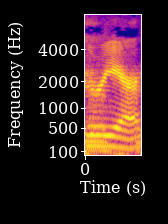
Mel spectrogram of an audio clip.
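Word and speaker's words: Gruyère: French onion soup, got ciabatta croutons, Gruyere cheese. – It's pronounced Gruyere, but that's okay.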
